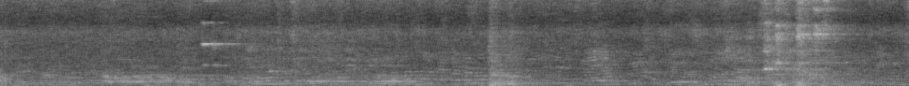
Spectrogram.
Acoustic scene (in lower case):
cafe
